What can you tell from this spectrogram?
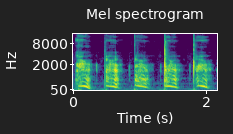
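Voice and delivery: high squawking bird-like ah sounds. Retold or imitated. Umbrella Man squawks at Penguin, high squawking ah's. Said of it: "then just starts going".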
